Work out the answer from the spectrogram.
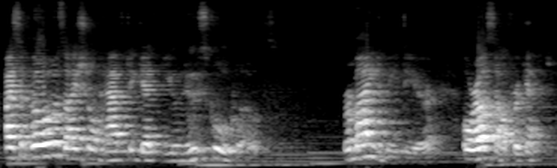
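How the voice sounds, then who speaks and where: A man reading aloud voices a busy, distracted mother who answers in a brisk, offhand way. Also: sits high, expressive, darkish tone, pitched above the performer's own voice. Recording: echoey room, distant mic, faint music.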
